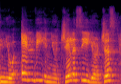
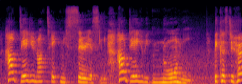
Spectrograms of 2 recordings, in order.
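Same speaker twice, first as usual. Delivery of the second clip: usual speaking voice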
